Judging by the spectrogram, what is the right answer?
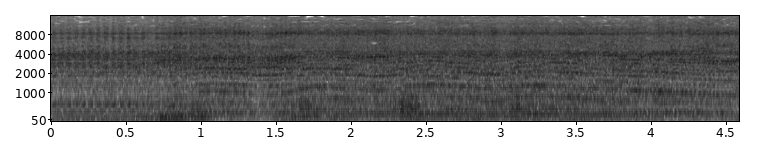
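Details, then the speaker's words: Daihatsu Ayla/Toyota Agya engine with sludged oil, cold start revved: harsh busy top-end clatter rising with revs; oil drips only slowly to the head, low pressure leaves the top end unlubricated, noise fading slowly once warm. "Nah, jadi kalau misalkan di awal baru dinyalain olinnya itu ke atasnya itu lambat ya. Jadi tekanannya itu kecil. Bisa dibilang bagian atas tuh enggak kelumasin semua. Jadi ada bunyi."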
